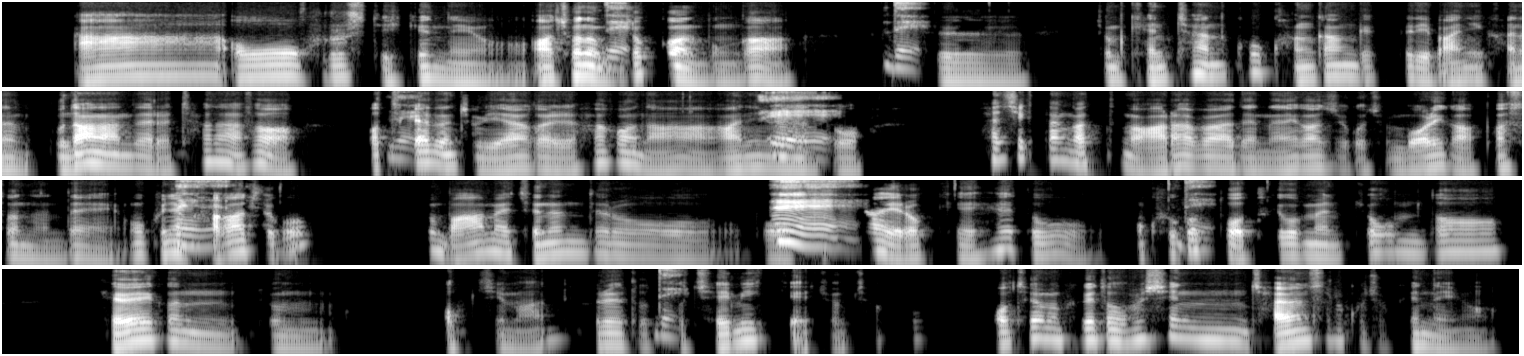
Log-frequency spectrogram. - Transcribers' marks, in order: other background noise; tapping
- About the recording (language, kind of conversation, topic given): Korean, advice, 여행 예산을 어떻게 세우고 계획을 효율적으로 수립할 수 있을까요?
